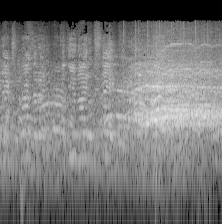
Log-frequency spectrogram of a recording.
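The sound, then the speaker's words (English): Dense crowd chatter of rank-and-file Democrats jammed into Clyburn's fish fry, where six candidates shared a stage; many overlapping voices, steady and moderately loud, swelling into a louder wash of cheering and shouts toward the end. “The rank-and-file Democrats who jammed into the fish fry last night seem to agree with Richardson.”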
